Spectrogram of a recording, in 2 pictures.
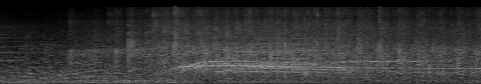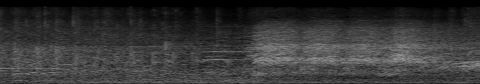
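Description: A marching band plays brass and drums, echoing through a large hall.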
